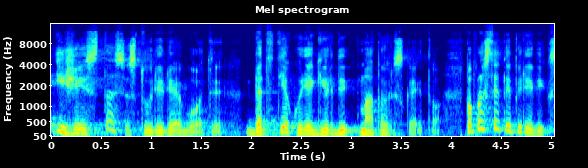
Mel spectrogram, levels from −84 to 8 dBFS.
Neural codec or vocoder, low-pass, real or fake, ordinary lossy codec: none; 14.4 kHz; real; Opus, 24 kbps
